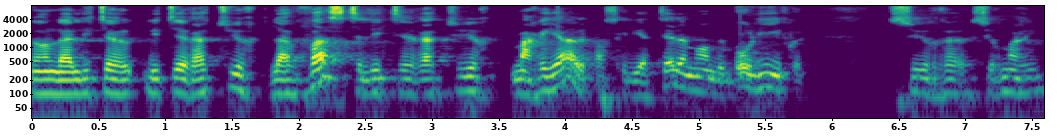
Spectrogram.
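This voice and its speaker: Speaking at a very slow pace with a slight Dutch accent, a man uses a medium pitch in a very clean recording with a silent background. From Netherlands. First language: Dutch (speaking French). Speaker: priest. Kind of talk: spiritual talk. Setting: sanctuary with audience. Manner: halting.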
